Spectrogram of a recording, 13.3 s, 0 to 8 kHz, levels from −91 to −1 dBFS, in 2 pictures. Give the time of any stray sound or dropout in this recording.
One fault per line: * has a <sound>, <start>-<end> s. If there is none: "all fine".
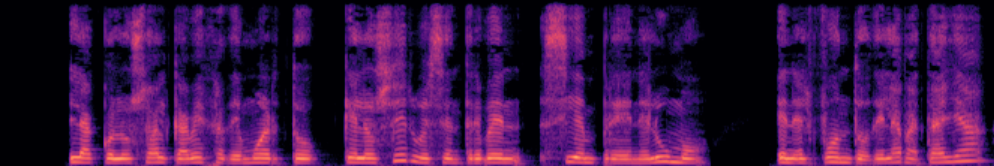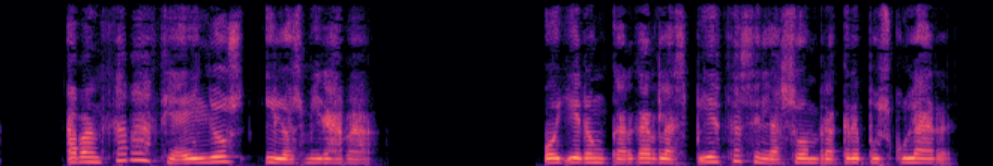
all fine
